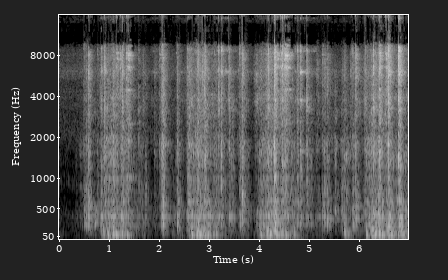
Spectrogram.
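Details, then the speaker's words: Small engine running after carburetor rebuild and stripped bowl bolt repair: catches and keeps going with fast busy chatter, slight surging but holds; runs as it should. "That was the carburetor I just rebuilt. Got it running."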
